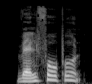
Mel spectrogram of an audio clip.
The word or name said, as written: valgforbund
